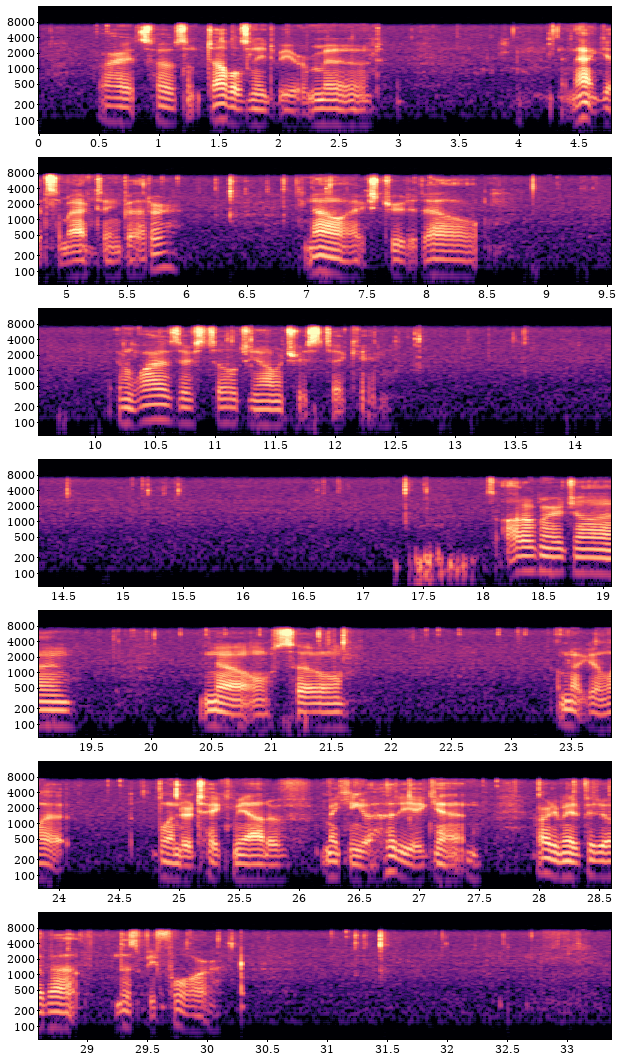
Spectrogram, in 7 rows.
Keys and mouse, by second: 1.5 z, 3.4 z, 4.3 c, 6.4 z, 6.9 e, 7.2 s, 11.2 ctrl+z, 13.5 e, 15.5 s, 17.5 ctrl+z, 19.9 middle click, 20.3 middle click, 20.9 middle click, 21.5 e, 23.8 s, 24.8 g, 26.9 e, 30.1 s, 31.3 e, 33.0 s.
